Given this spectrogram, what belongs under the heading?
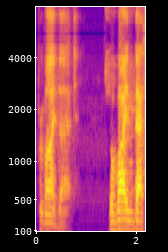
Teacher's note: almost like you're not even saying the d you're just beginning to say the d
